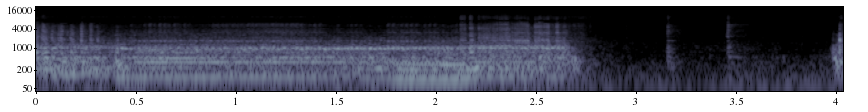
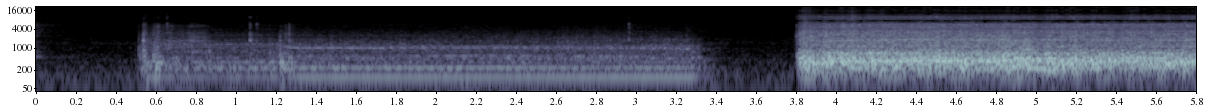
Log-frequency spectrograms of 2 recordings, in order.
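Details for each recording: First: DeLonghi fully automatic coffee machine, brew unit travelling: rhythmic grinding creak about four times a second, then stops; dry brew unit lift rail, fixed by oiling the rail. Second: DeLonghi fully automatic coffee machine grinding beans: steady low whirring hum for about three seconds, then a loud even rushing hiss; normal grinder sound, not the fault.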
